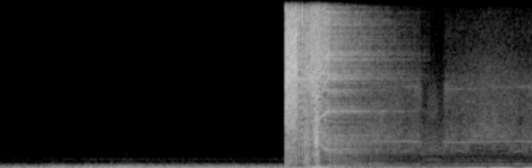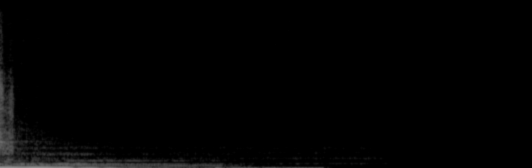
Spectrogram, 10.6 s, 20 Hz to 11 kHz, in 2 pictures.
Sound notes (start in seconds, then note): 2.9 static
